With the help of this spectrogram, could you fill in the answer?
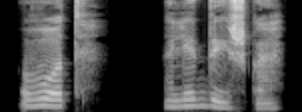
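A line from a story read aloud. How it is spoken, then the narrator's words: Hissing through teeth. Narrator (Russian): шипит сквозь зубы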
